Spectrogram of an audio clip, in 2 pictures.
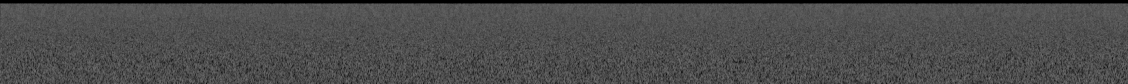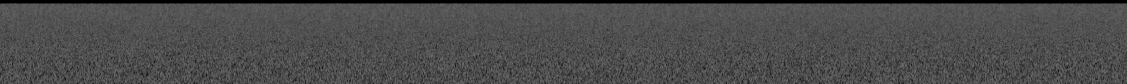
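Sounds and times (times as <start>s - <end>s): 
white noise: 0.0s - 22.5s.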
